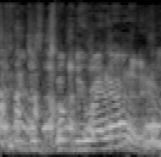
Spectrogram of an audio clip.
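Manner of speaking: normal talking voice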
